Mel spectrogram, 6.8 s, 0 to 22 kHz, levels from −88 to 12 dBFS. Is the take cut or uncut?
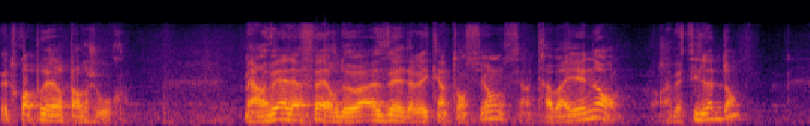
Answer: uncut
